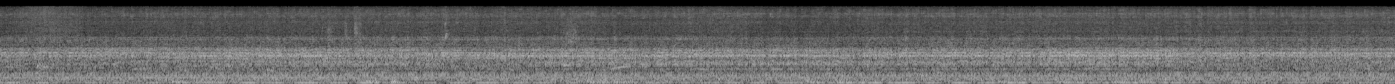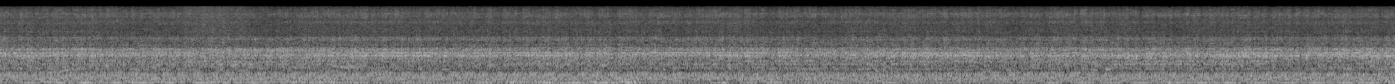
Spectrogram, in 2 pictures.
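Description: Cotton candy machine running, its spinner head turning with a steady hum and whir while sugar floss is spun out into the bowl.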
